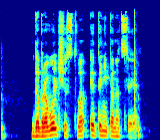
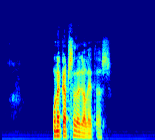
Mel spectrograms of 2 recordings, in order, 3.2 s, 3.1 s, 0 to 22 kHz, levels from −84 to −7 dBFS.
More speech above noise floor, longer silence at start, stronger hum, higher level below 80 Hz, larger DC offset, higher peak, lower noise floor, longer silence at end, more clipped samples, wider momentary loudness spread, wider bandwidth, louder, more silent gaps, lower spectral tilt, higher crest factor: about the same, 53 dB vs 53 dB; second, 0.05 s vs 1.05 s; neither; second, -62 dBFS vs -56 dBFS; neither; about the same, -2 dBFS vs 0 dBFS; about the same, -70 dBFS vs -73 dBFS; second, 0.4 s vs 0.95 s; neither; second, 14 LU vs 19 LU; first, 16 kHz vs 9.2 kHz; about the same, -18 LUFS vs -20 LUFS; neither; about the same, -4.5 dB/octave vs -5.5 dB/octave; second, 18 dB vs 24 dB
